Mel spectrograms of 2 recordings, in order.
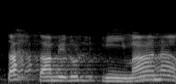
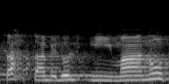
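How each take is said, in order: First: The last word ends with an 'a' sound. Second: The last word ends with an 'o' sound. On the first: The word is the object of the verb. The speaker calls it right. "अल ईमान मफूल भी है" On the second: The object is wrongly made the subject. The speaker calls it wrong. "यानी मफूल को फाइल बना दिया"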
